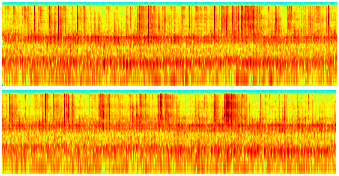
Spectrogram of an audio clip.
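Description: Faint, irregular light taps and ticks as a finger taps a shaker bottle of chunky glitter, sprinkling it onto a cup, over a steady faint hum.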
